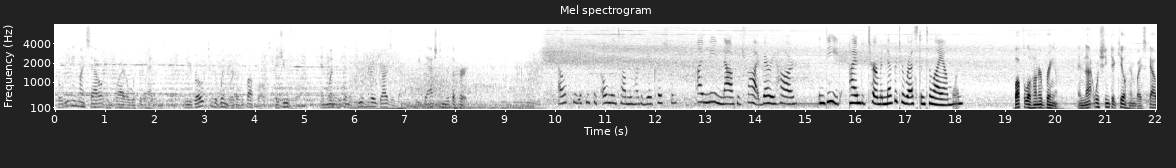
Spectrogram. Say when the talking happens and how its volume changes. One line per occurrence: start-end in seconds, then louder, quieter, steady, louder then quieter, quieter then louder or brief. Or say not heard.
0.0-8.4 steady
10.1-18.2 louder
19.2-21.9 brief.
